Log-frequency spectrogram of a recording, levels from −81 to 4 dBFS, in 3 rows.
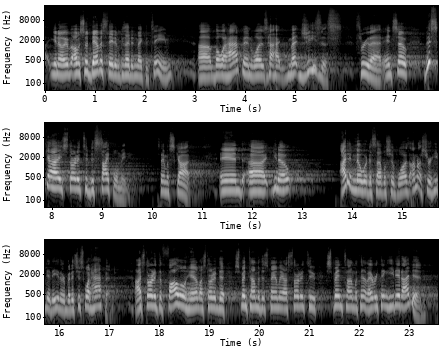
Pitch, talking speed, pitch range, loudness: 195 Hz, 205 wpm, 175-215 Hz, -27 LUFS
